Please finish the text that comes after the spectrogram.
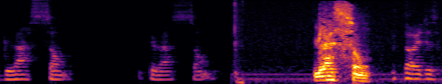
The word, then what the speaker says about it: glaçon: Because Okay, if the letter C without a cedille is followed by an E or an I, it's pronounced like an S. Followed by an E or an I. And this next word, it's got the little hook on it, so it has to be glaçon.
